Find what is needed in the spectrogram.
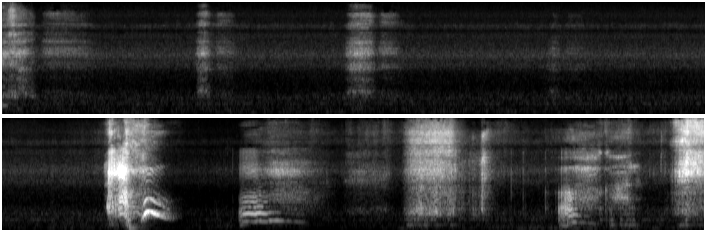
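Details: Head cold: soft sniffs, then several sharp nasal bursts and snorts with brief murmured words, from a woman snorting and sneezing during a bad cold.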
